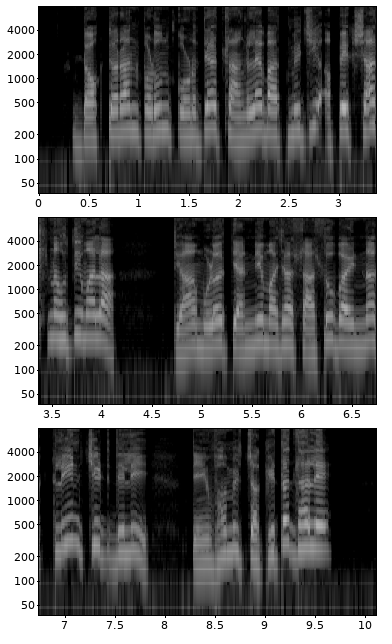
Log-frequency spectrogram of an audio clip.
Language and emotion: Marathi, surprised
